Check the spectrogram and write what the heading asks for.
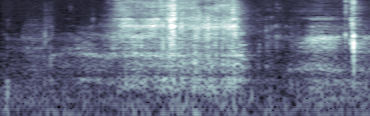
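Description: A single wet, crackly mouth noise from a person eating a sour dill pickle, lasting just under a second, near the middle.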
